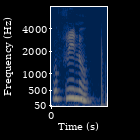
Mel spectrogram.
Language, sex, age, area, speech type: Nepali, female, 30-45, rural, read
